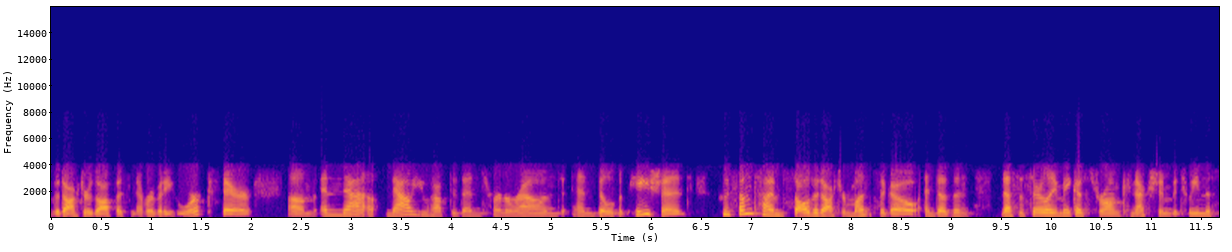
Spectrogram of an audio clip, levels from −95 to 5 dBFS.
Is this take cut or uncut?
uncut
